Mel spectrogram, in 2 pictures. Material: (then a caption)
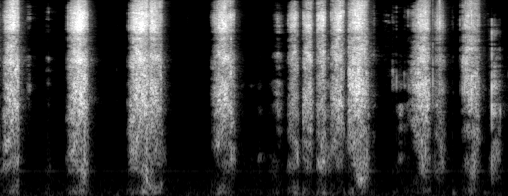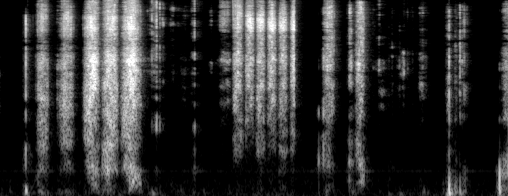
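Polygel. Long clear polygel nail extensions are filed with a white and black emery-board nail file, rubbed back and forth across the nail tip and surface. The result is repeated bright, dry rasping strokes in short bursts and rapid runs, with brief gaps between them.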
